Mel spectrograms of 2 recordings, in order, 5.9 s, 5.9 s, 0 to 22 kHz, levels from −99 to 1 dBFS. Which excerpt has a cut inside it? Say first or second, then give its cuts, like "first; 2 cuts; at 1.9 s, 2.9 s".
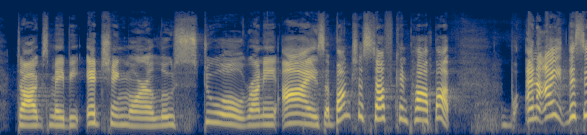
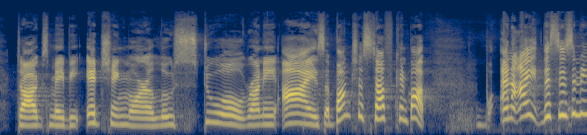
second; 1 cut; at 4.1 s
